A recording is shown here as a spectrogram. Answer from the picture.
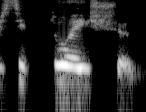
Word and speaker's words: situation: So it's, I mean, of course, in Spanish it's situación, but in English it's sich, like chango. Situation.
